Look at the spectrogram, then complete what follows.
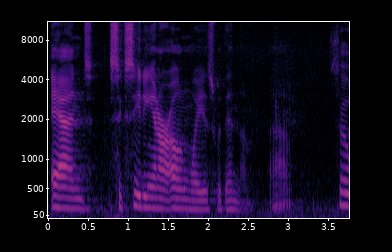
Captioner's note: none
